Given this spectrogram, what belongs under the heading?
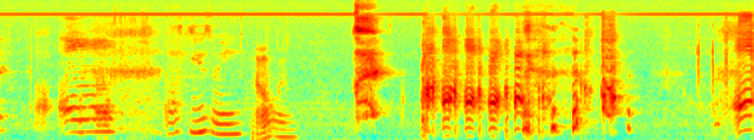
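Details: Infant boy laughing and babbling at his mother's sharp, abrupt adult hiccups; hiccups.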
